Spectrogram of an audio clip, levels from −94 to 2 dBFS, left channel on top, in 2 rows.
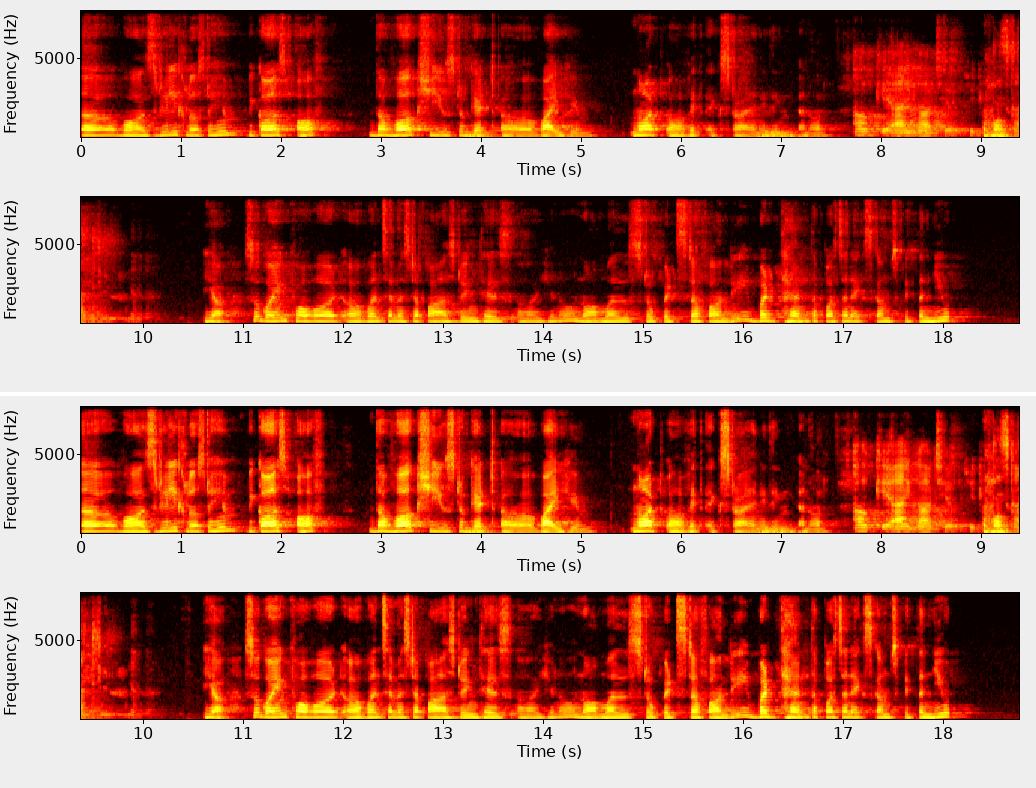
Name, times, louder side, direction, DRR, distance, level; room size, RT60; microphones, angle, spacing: voice 1, 0.0-2.4 2.9-5.1 5.5-7.5 9.0-9.2 10.6-18.1, right 4 dB, 60° right, 1.3 m, -25 dB
voice 2, 6.6-7.2 7.7-9.9, right 3 dB, 85° right, 4.5 m, -31 dB
28.5 x 24.5 x 5.5 m
head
